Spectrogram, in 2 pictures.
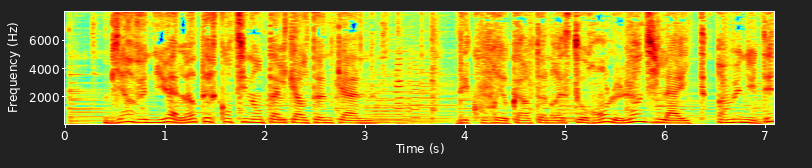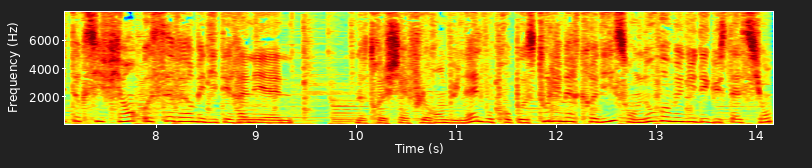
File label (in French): CLASSE POSE, AUDIOTEL REPONDEUR; CARLTON CANNES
